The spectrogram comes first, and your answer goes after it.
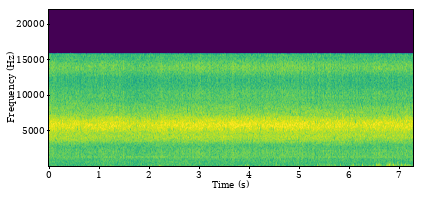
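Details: Periodical cicadas, filmed in 2008 for a movement study, fill the air with a steady, high, hissing drone that never breaks.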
